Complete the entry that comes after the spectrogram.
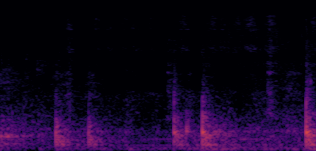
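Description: Chalk or marker strokes on a board during an electrochemistry lecture, a series of short scratchy scrapes in separate bursts with pauses between, fairly close and clear with no talking.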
